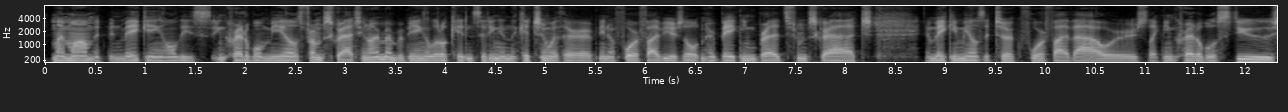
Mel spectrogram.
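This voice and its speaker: A man's voice: deep voice, level tone, brisk, dry recording, studio quality. A man from Northern Ireland, a guest on a podcast, telling stories in an easygoing, casual way. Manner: easygoing storyteller, many fillers. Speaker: guest, beverage director. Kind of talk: casual interview chat.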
